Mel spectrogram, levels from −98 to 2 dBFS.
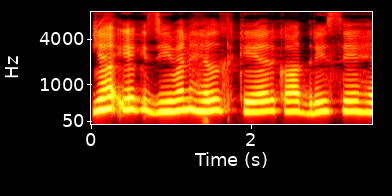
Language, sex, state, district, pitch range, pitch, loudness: Hindi, female, Jharkhand, Ranchi, 235-260 Hz, 240 Hz, -17 LUFS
